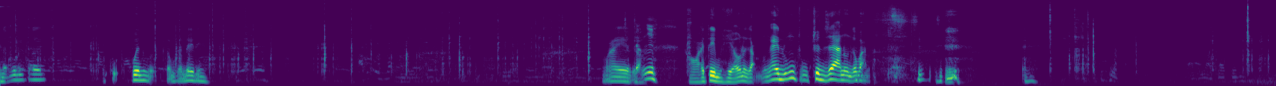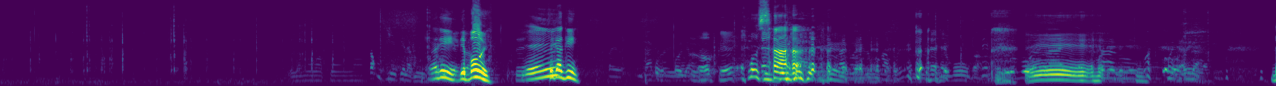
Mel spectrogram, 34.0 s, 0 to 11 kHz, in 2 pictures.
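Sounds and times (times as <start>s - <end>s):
pulley fittings clicking and tapping: 0.0s - 8.5s, 14.0s - 15.4s, 16.0s - 23.0s.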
